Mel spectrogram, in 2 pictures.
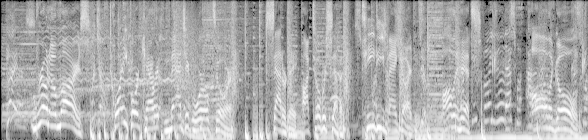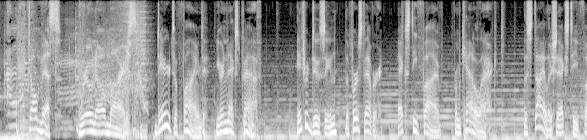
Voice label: Commercial Voiceover

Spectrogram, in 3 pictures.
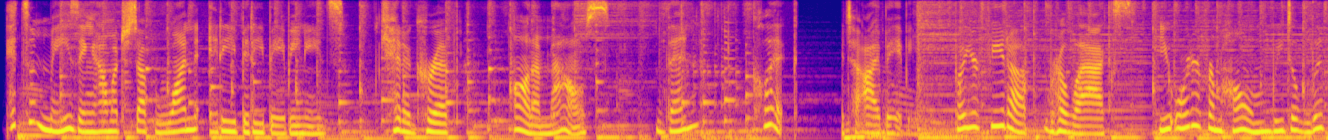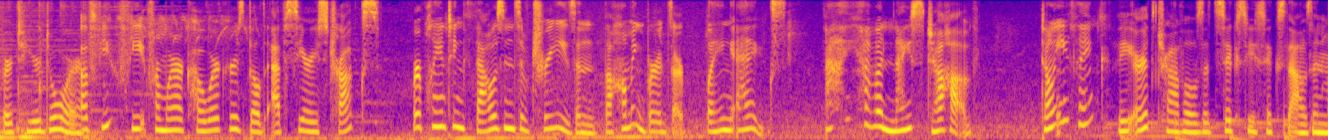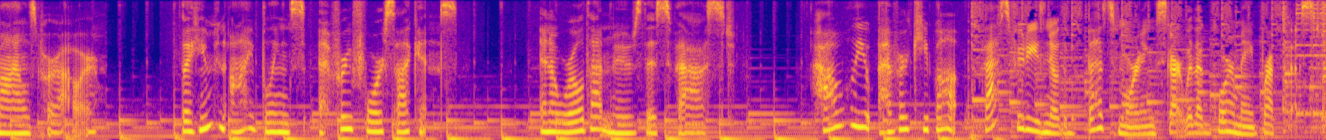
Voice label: commercial

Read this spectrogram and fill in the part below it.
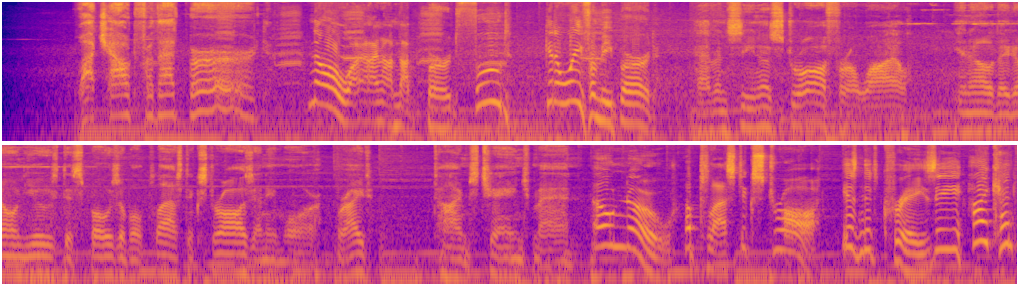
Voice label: character voice over

